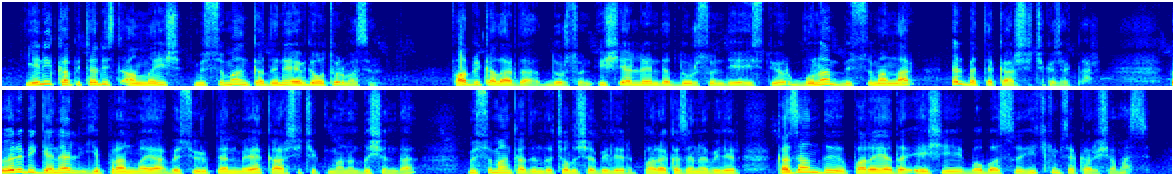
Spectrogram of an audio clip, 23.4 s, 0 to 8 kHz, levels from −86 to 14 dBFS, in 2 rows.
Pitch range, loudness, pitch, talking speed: 140-180 Hz, -21 LUFS, 155 Hz, 110 wpm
